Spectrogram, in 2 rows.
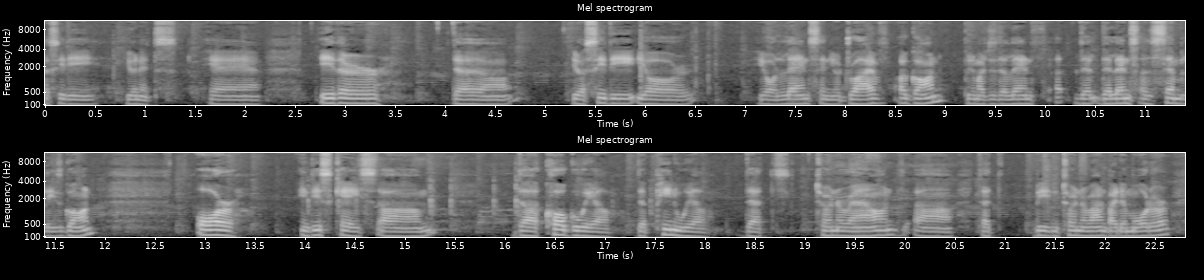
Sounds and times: Speech: 0.0 - 2.2, 2.8 - 3.4, 4.1 - 6.5, 7.1 - 12.0, 12.9 - 13.4, 14.0 - 15.4, 16.0 - 22.7
Music: 0.0 - 22.8.

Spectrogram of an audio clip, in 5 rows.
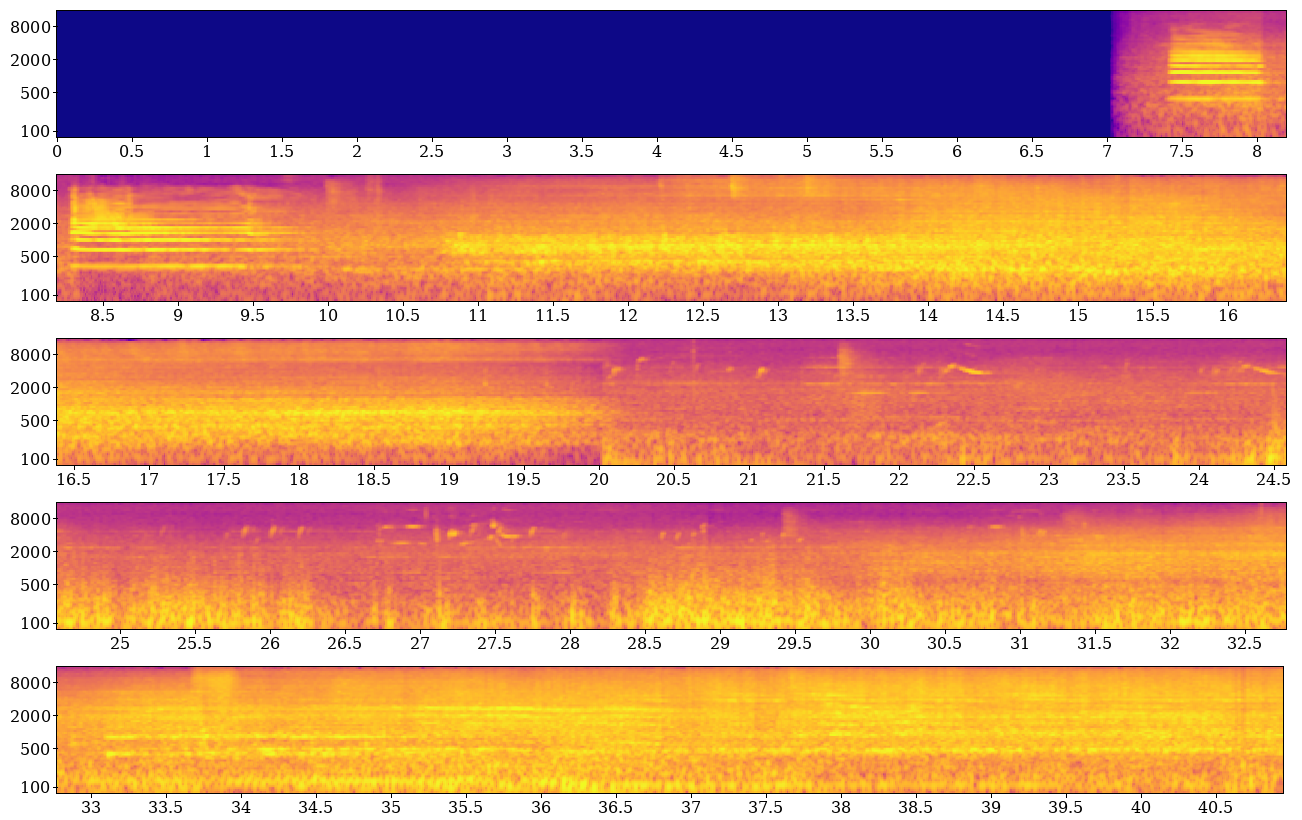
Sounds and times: Railroad car, train wagon: 7.1 - 40.9
Train horn: 7.4 - 10.0, 33.0 - 36.6, 37.4 - 40.9.

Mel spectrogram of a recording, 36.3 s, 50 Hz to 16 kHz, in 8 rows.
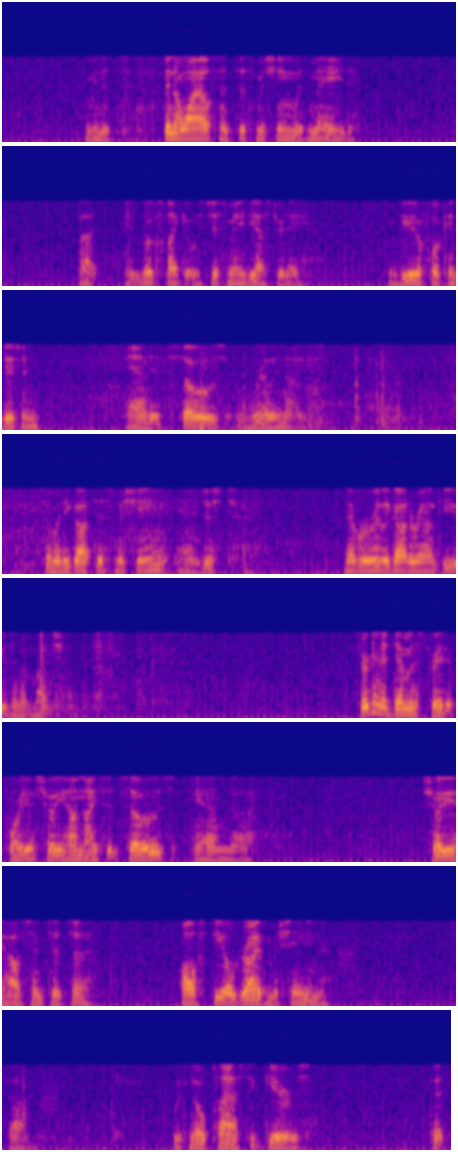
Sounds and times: Speech: 0.8 - 3.6, 5.3 - 7.6, 8.4 - 9.5, 10.3 - 12.3, 14.0 - 16.2, 17.0 - 18.9, 21.7 - 25.3, 26.9 - 28.2, 29.0 - 30.6, 31.8 - 32.2, 33.5 - 35.0, 36.0 - 36.2.

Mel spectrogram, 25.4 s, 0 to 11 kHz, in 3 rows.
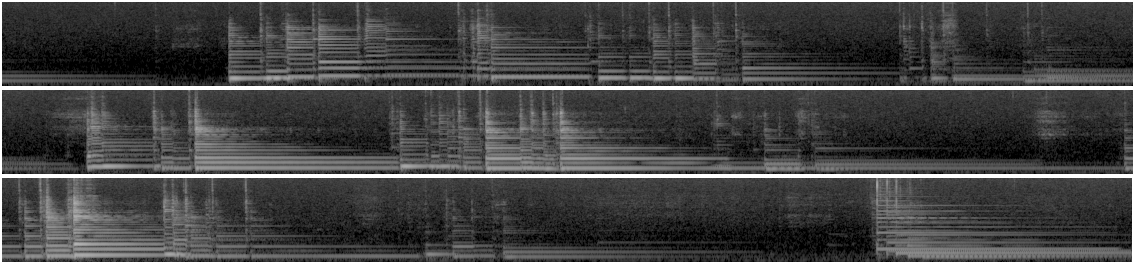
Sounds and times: Guitar: 0.0 - 25.4.

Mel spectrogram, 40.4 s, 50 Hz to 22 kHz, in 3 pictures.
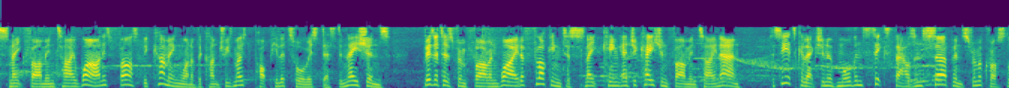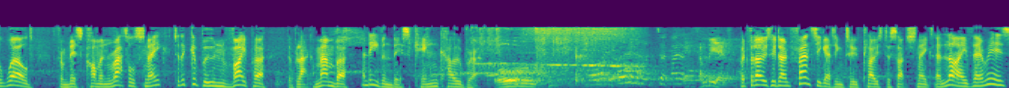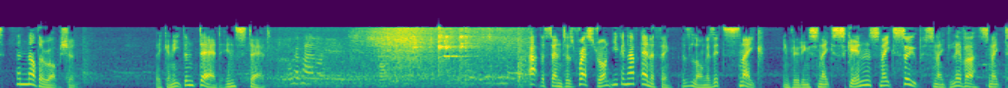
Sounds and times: Speech: 0.0 - 19.9, 22.9 - 28.0, 29.0 - 31.4, 33.3 - 40.3
Hiss: 20.6 - 21.8, 31.6 - 33.9.

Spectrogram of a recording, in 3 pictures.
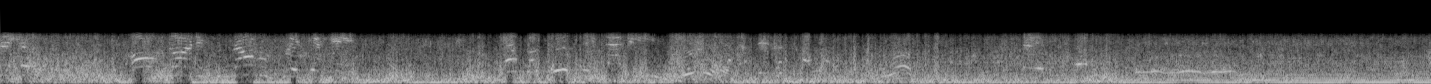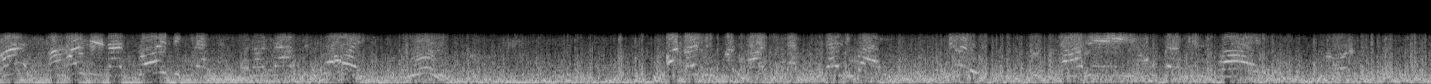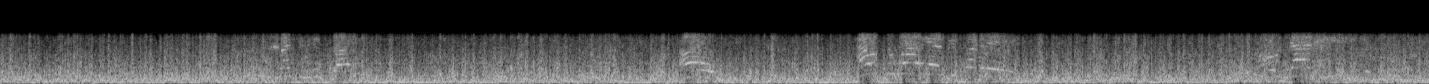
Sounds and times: Sailboat, sailing ship: 0.0 - 42.9
Speech: 21.0 - 23.1, 24.9 - 27.0, 31.3 - 32.2, 35.4 - 35.9, 37.2 - 38.8, 41.2 - 42.4.

